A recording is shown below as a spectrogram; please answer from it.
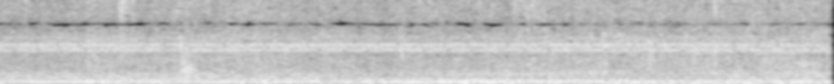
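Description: Honeybees drone faintly around an open hive frame during a fall inspection, a soft, steady, continuous buzz at a distance with no speech.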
